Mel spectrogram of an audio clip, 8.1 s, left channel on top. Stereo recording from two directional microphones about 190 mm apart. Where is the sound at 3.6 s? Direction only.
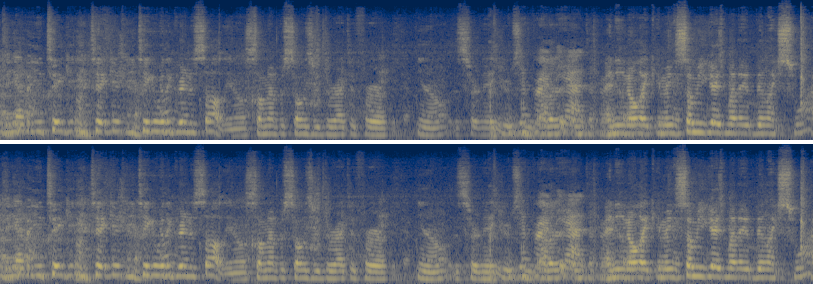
20° right (ahead or behind).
